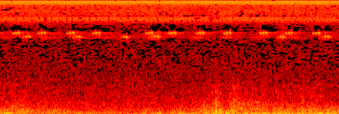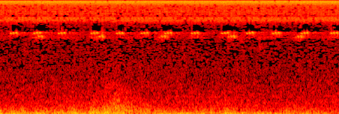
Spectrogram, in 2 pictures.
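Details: Natural cricket sounds from a golden wheat field in summer countryside: quick repeated high chirps, sometimes doubled, continuing throughout while light breeze gusts swell twice in the low register.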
